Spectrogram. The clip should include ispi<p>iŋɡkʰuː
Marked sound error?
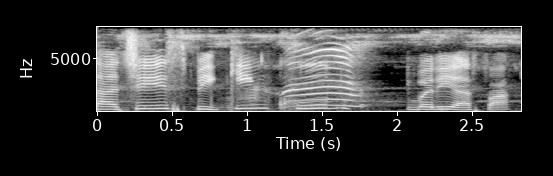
yes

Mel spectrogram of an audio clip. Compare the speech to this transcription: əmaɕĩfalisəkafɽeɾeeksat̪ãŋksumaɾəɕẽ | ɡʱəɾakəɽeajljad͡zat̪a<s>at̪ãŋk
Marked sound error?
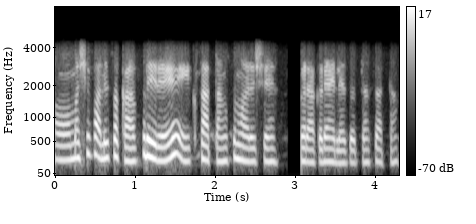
no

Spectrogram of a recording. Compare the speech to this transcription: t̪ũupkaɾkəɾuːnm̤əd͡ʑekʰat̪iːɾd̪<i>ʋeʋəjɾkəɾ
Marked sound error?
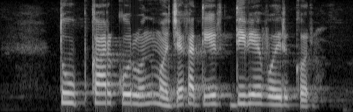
no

